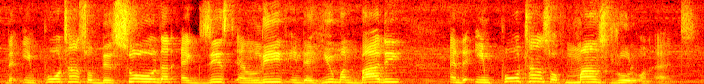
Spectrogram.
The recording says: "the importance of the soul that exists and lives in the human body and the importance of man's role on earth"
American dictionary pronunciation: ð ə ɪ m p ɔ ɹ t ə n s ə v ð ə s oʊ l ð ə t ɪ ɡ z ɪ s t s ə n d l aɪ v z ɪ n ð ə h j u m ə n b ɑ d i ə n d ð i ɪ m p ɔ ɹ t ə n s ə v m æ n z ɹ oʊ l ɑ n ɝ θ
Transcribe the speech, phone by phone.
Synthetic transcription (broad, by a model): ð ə ɪ m p ɔ ɹ t ə n s ə v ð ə s oʊ l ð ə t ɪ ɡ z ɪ s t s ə n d l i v ɪ n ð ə h j u m ə n b ɑ d i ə n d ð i ɪ m p ɔ ɹ t ə n s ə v m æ n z ɹ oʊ l ɑ n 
